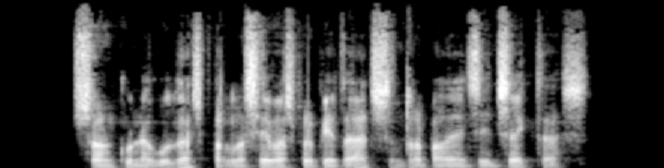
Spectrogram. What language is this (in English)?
Catalan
